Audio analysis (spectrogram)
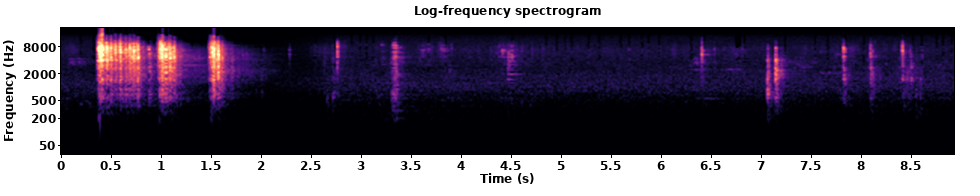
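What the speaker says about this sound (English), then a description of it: "first thing we do is we just take the blades off" Mower blades being removed, with rusty nuts loosened by hand tool: a few sharp metallic clicks and ratcheting bursts up close, followed by scattered lighter ticks and taps.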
